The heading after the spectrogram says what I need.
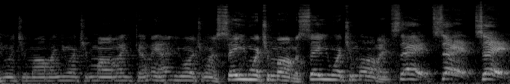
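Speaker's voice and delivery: mock, relentless, hammering, screaming drill-instructor tirade. Retelling how drill instructors screamed at a crying recruit: imitating drill instructors screaming. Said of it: "they're just screaming at him again".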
